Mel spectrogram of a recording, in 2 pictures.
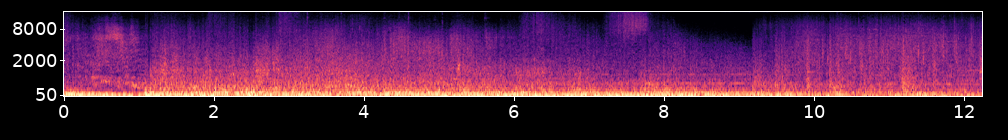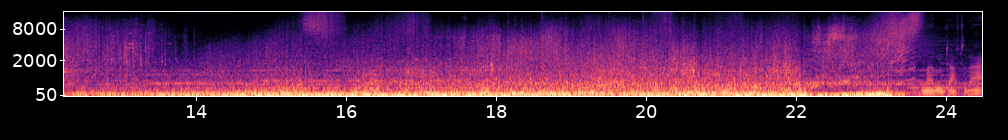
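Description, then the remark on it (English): A massive, roaring explosion from two objects slammed into one another rumbles on at full loudness for over twenty seconds, a dense, crackling wall of deep booms and debris noise that cuts off abruptly at the end. “As before, there was a brilliant explosion, and everything around us was torn to atoms.”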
